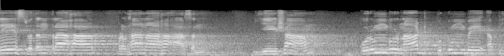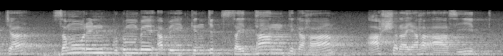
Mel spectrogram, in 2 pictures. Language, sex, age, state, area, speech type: Sanskrit, male, 18-30, Madhya Pradesh, rural, read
